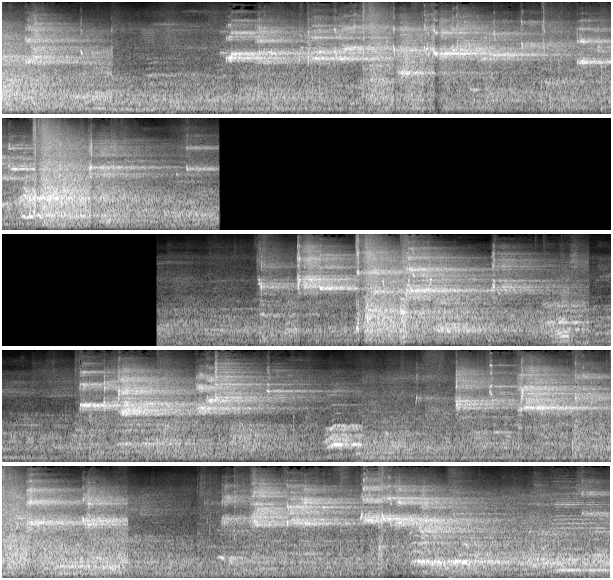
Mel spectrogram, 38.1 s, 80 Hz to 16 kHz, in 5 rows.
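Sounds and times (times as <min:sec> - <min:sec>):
shoes squeaking on court: 0:00.0 - 0:01.4, 0:02.7 - 0:10.3, 0:18.4 - 0:22.0, 0:23.7 - 0:26.8, 0:28.0 - 0:32.0, 0:32.9 - 0:36.1, 0:37.3 - 0:38.0
rackets hitting shuttlecock: 0:04.3 - 0:05.8, 0:18.4 - 0:21.5, 0:29.4 - 0:31.1.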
